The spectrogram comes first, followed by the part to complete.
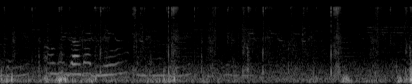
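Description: A young girl's voice with light taps and scuffs, like footsteps on a concrete roof.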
